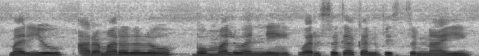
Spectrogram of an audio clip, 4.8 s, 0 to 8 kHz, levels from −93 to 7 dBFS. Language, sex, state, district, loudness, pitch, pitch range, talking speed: Telugu, female, Telangana, Hyderabad, -13 LUFS, 230 Hz, 215-245 Hz, 85 wpm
